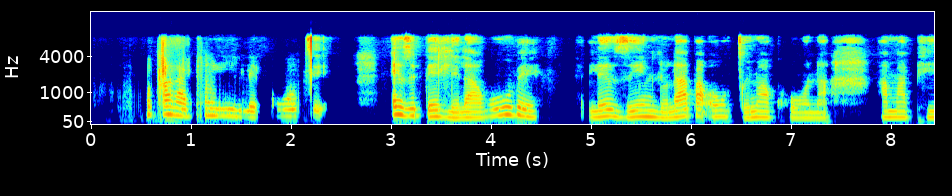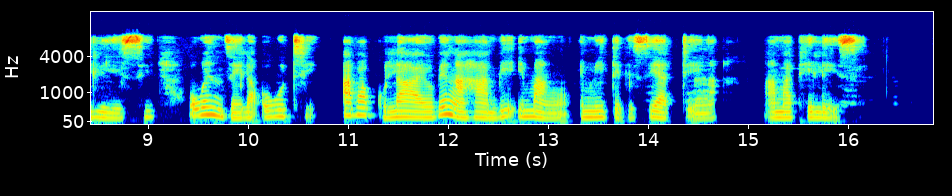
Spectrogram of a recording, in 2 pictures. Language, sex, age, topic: North Ndebele, male, 36-49, health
